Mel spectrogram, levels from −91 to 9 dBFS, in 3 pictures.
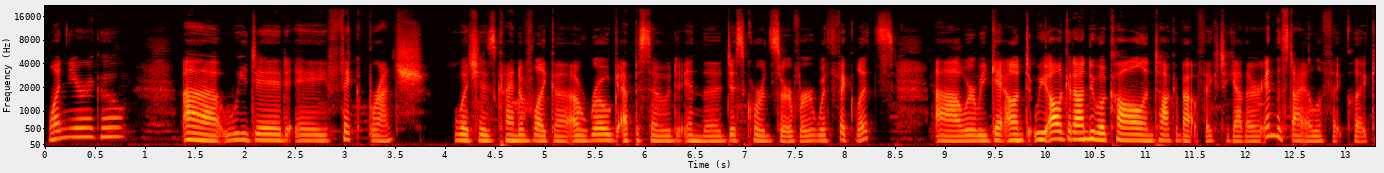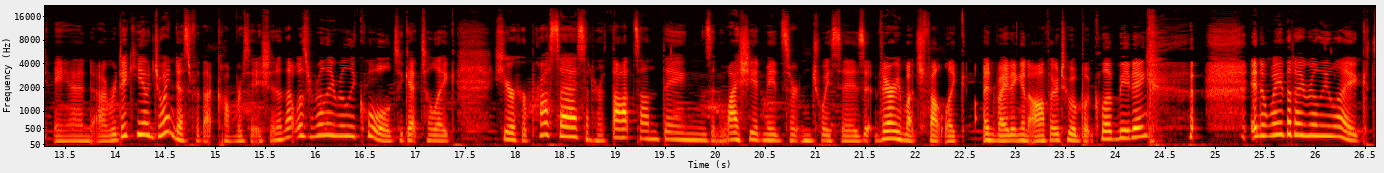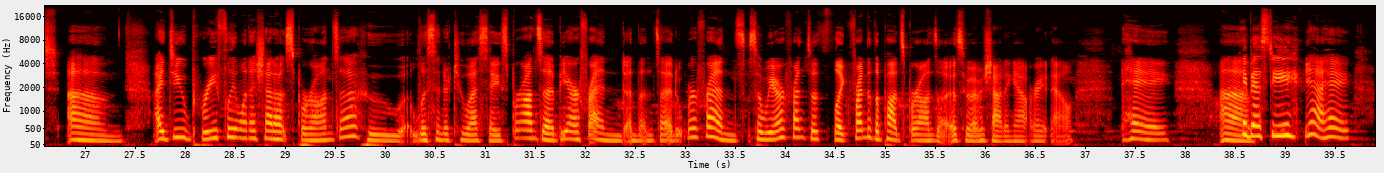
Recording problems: voice in the background; faint; throughout; 25 dB below the speech

